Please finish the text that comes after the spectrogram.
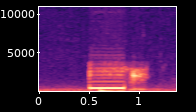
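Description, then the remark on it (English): Phone dialing tones as a call is placed: a steady electronic tone holds for about a third of a second, then a brief, higher beep follows. Clear, with no one speaking. “give him a call”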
